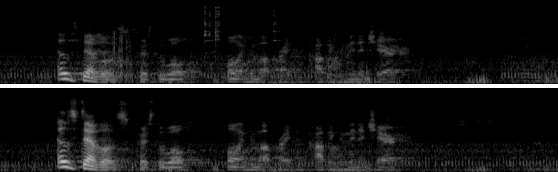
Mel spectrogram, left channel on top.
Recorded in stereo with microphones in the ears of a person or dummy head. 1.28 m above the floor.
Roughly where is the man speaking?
Right.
